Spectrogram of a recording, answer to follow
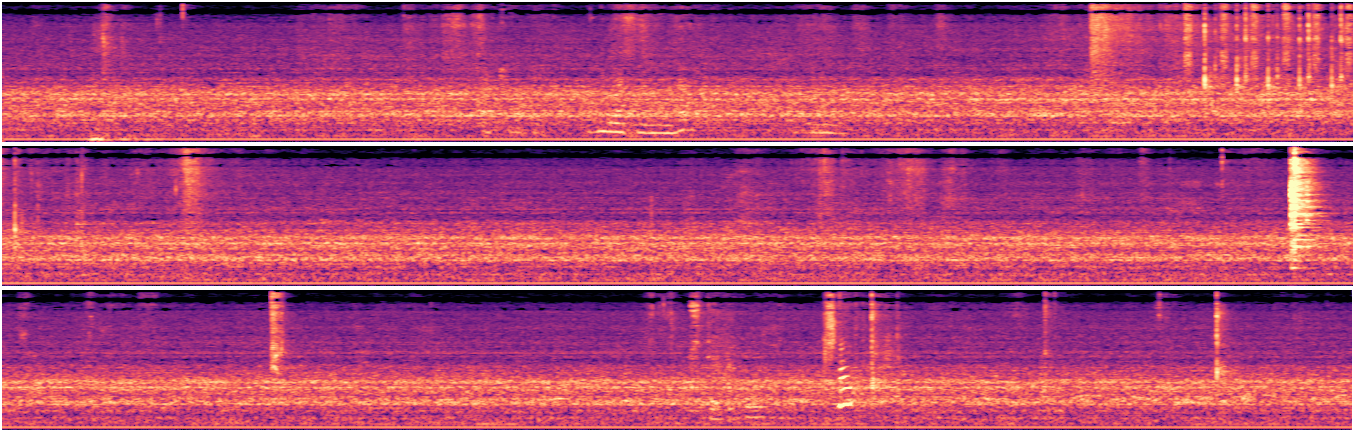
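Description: Steady room hum with a few light clicks and clinks of blood-draw equipment being handled. There is a sharp click about twenty seconds in and another a few seconds before the end. A child's voice is faintly heard about four to six seconds in.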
